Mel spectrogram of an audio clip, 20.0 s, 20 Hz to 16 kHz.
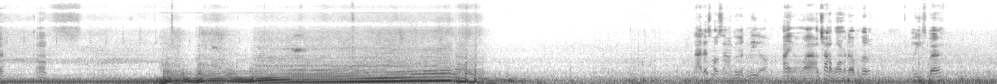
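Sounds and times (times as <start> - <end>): car engine revving: 0.0 - 10.6.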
